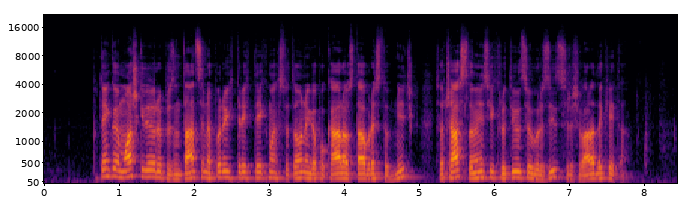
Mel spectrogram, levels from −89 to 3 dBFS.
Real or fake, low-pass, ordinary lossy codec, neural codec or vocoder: real; 19.8 kHz; none; none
